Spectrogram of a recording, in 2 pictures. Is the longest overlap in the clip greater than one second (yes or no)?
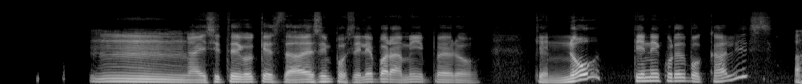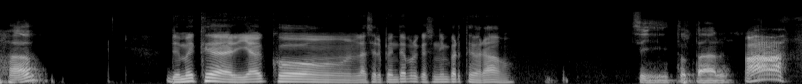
no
